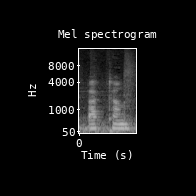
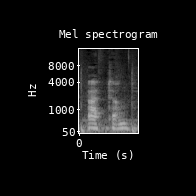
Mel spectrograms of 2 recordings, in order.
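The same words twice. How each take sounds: No difference in how they are said.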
